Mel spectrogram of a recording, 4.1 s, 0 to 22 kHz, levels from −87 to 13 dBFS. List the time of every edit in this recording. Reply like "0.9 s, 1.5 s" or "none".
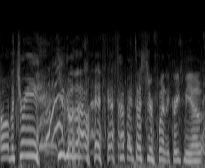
2.3 s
